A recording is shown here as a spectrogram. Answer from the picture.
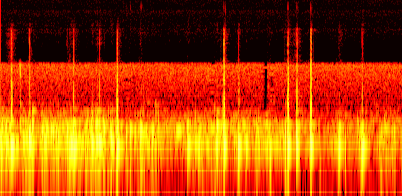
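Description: Low, irregular rumbling and throbbing with scattered faint clicks, as picked up by a camera microphone under water.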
